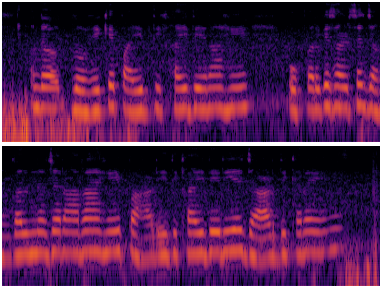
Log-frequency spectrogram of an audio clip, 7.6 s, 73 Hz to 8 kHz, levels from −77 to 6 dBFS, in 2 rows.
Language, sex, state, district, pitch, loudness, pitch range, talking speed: Hindi, female, Bihar, Bhagalpur, 220 Hz, -30 LUFS, 210-230 Hz, 200 wpm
